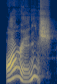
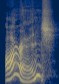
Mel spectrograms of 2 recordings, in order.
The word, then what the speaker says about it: orange: the in this word orange orange there are several pronunciations for this word we're going to focus on how she pronounces it with a bit of a rounded a sound Orange right have you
